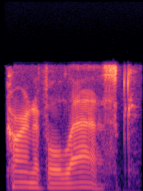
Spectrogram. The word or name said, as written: carnivalesque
